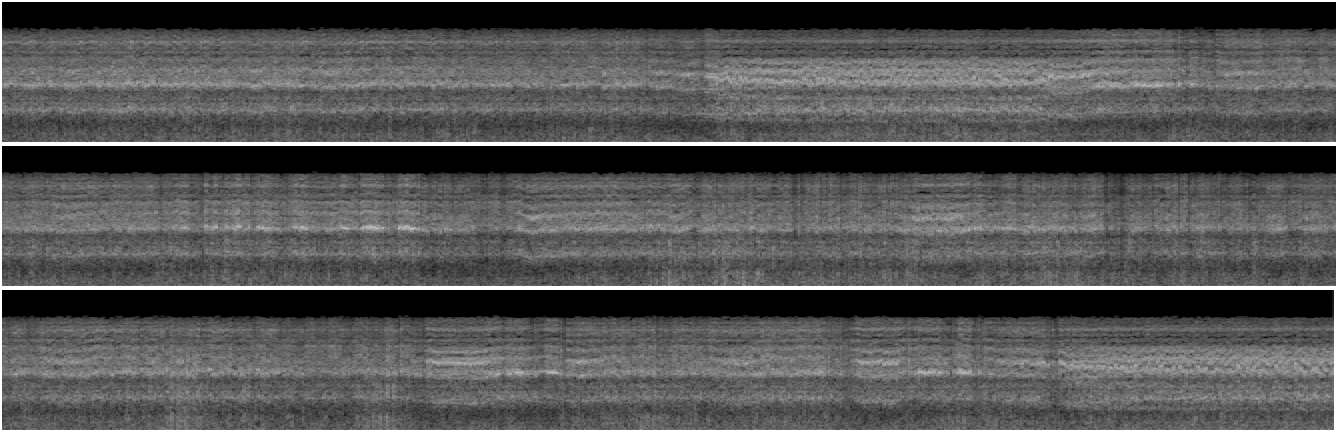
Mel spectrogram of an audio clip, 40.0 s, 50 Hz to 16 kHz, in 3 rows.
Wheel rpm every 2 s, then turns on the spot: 230, 230, 230, 210, 200, 220, 230, 230, 230, 230, 240, 230, 240, 230, 230, 230, 230, 220, 210, 190.
none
